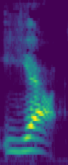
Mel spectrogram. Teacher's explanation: عین به د حلق نه وایو، د حلق د مینځ نه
